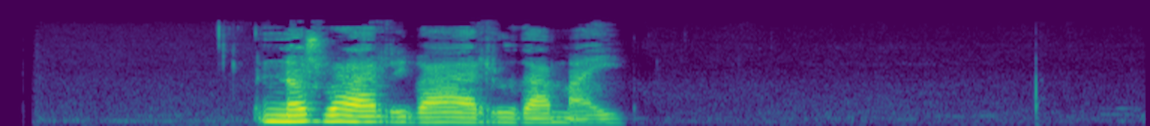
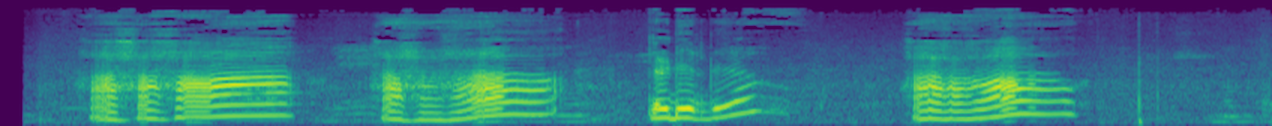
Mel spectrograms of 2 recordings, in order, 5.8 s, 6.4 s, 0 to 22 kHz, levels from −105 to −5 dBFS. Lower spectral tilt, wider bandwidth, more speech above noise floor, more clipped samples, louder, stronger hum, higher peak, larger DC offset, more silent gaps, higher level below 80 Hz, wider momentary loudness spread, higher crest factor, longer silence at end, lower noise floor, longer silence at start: first, -6.5 dB/octave vs -4 dB/octave; second, 9.4 kHz vs 16 kHz; first, 58 dB vs 35 dB; neither; about the same, -20 LUFS vs -20 LUFS; neither; about the same, -2 dBFS vs -2 dBFS; neither; neither; first, -74 dBFS vs -82 dBFS; second, 14 LU vs 17 LU; about the same, 20 dB vs 20 dB; first, 2.65 s vs 1 s; first, -77 dBFS vs -54 dBFS; first, 1.3 s vs 0.45 s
